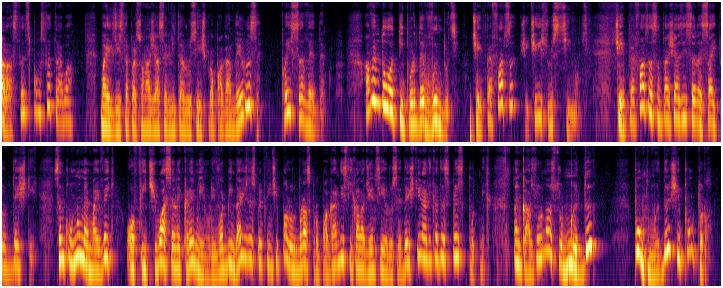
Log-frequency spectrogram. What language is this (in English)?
Romanian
